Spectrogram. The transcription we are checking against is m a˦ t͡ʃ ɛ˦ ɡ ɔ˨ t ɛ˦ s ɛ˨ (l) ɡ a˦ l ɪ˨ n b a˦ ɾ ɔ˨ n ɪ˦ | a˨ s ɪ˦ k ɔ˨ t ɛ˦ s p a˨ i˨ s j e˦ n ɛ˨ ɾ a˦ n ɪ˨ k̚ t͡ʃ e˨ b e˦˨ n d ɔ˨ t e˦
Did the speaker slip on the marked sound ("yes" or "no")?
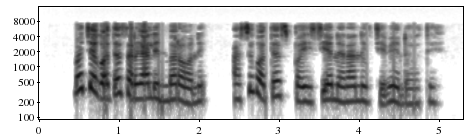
yes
